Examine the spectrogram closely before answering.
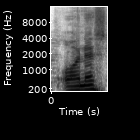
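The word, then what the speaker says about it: honest: ये क्या ऑनेस्ट है कि ऑनेस्ट है? ऑनेस्ट है। एज साइलेंट हो जाता है।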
